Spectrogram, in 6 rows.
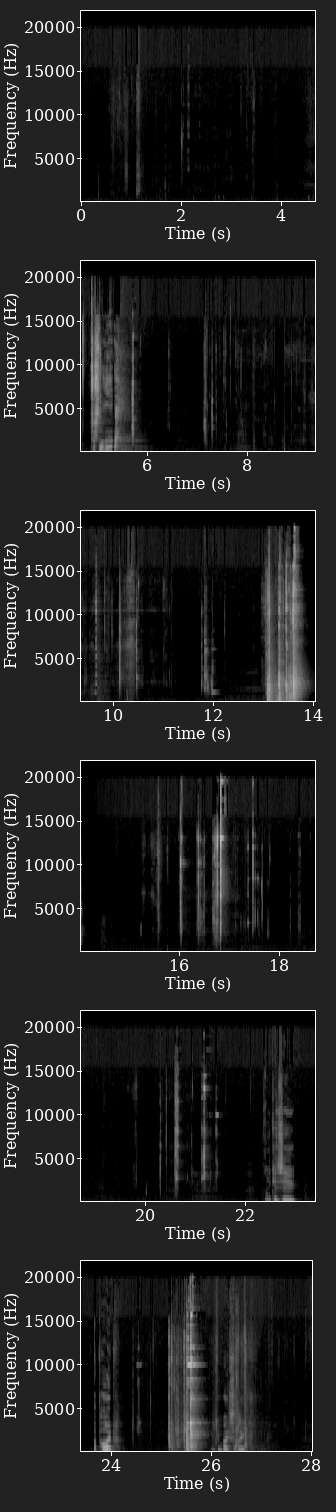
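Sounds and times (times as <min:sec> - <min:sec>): small metallic clinks and clicks: 0:11.8 - 0:12.3, 0:15.5 - 0:18.5, 0:20.3 - 0:21.6.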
